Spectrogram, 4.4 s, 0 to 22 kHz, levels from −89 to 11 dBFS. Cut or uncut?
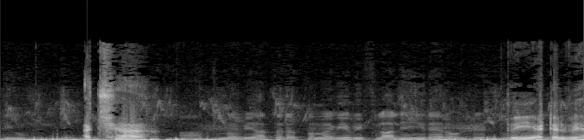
uncut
